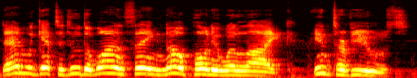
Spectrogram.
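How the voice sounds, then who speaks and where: A woman plays a stern pony commander in an audio storybook, a mare who gives orders in a matter-of-fact way and is easily annoyed. Music plays clearly behind the voice. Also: on the high side, unhurried, a little mellow, pitched above the performer's own voice, close to an everyday voice. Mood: brisk, commanding.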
